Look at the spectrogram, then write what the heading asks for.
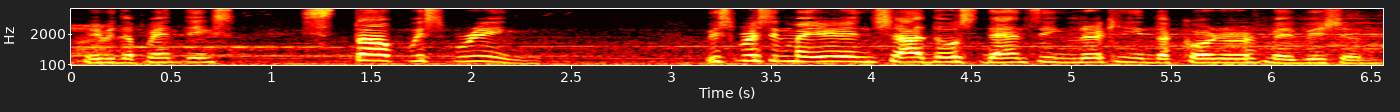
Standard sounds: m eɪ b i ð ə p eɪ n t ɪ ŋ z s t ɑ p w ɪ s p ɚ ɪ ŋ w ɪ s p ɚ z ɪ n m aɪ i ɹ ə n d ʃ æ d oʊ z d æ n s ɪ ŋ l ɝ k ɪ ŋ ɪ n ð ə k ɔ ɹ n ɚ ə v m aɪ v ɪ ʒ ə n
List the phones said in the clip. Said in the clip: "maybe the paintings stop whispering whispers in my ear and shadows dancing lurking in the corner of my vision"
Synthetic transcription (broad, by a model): m eɪ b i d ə p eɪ n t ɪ ŋ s s t ɑ p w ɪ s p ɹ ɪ ŋ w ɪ s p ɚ s ɪ n m aɪ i ɹ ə n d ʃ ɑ d oʊ s d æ n s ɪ ŋ l ɝ k ɪ ŋ ɪ n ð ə k ɔ ɹ n ɚ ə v m aɪ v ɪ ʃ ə n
